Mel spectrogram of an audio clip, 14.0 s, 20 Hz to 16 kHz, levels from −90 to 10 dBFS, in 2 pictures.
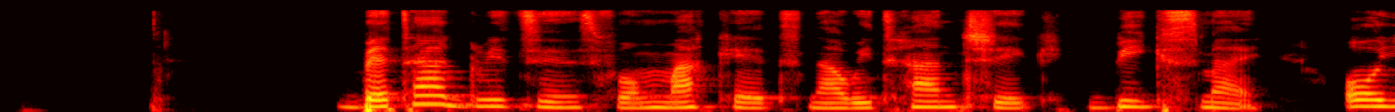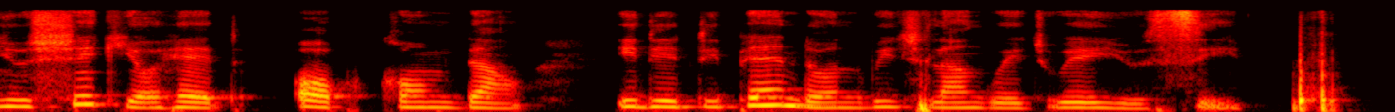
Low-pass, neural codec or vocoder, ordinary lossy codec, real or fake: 10.8 kHz; none; none; real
